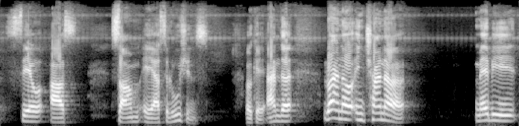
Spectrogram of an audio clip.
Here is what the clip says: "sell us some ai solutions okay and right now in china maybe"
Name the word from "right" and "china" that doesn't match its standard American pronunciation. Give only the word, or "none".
right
